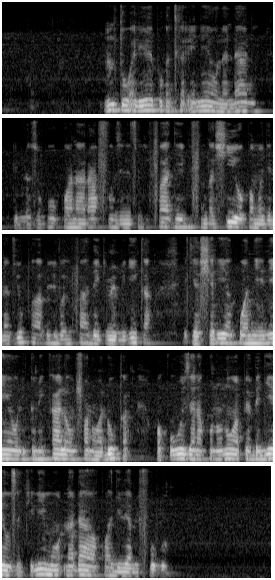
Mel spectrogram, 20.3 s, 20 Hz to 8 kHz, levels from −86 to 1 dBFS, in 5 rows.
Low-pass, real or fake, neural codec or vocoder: 7.2 kHz; real; none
